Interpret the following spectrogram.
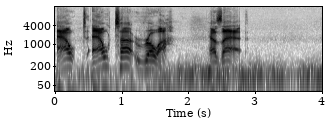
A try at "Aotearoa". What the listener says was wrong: Aotearoa, but you need to roll the R in row.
